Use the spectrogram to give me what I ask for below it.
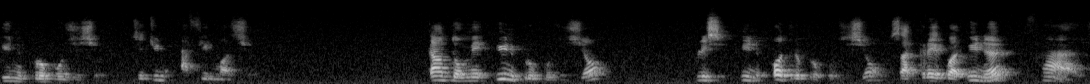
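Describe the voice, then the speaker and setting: A male teacher leads a classroom lesson, calling out words for his students to repeat. He speaks slowly in a fairly high voice. The room is echoey and boomy around him. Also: animated, slight background noise. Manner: drills vocabulary in loud call-and-response. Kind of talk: classroom lecture.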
